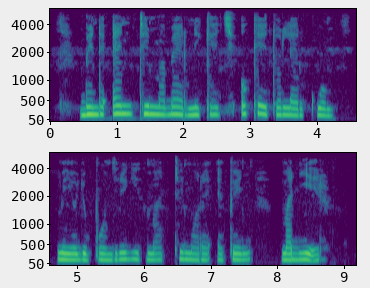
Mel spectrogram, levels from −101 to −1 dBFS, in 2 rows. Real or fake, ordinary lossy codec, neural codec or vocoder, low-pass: real; none; none; 5.4 kHz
